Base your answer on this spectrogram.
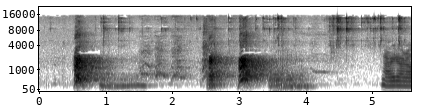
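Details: A Great Dane puppy at play with a toy dog lets out three loud barks: one, then a close pair after a pause. A short toy squeak follows, and a person speaks nearby.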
